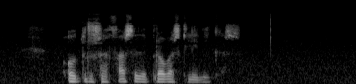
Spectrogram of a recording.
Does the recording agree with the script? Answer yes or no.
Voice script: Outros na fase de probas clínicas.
yes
